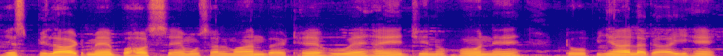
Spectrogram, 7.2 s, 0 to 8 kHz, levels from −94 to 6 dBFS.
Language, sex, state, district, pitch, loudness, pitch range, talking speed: Hindi, male, Uttar Pradesh, Lucknow, 135 Hz, -17 LUFS, 125-145 Hz, 105 wpm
